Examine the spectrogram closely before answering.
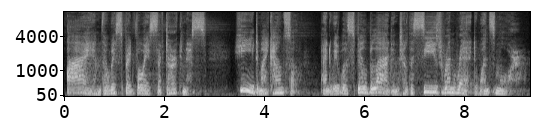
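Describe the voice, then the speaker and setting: A woman voicing a malevolent female demon who commands the undead in a video game, menacing and imperious, with a raspy voice. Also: a bass voice, slow pace, darkish tone, faint music behind, full character voice. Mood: sinister, seductive. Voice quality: raspy, husky. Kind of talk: scripted villain game narration. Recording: long cavernous reverb.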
